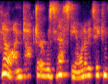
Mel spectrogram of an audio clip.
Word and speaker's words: Wisniewski: Wasneski.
